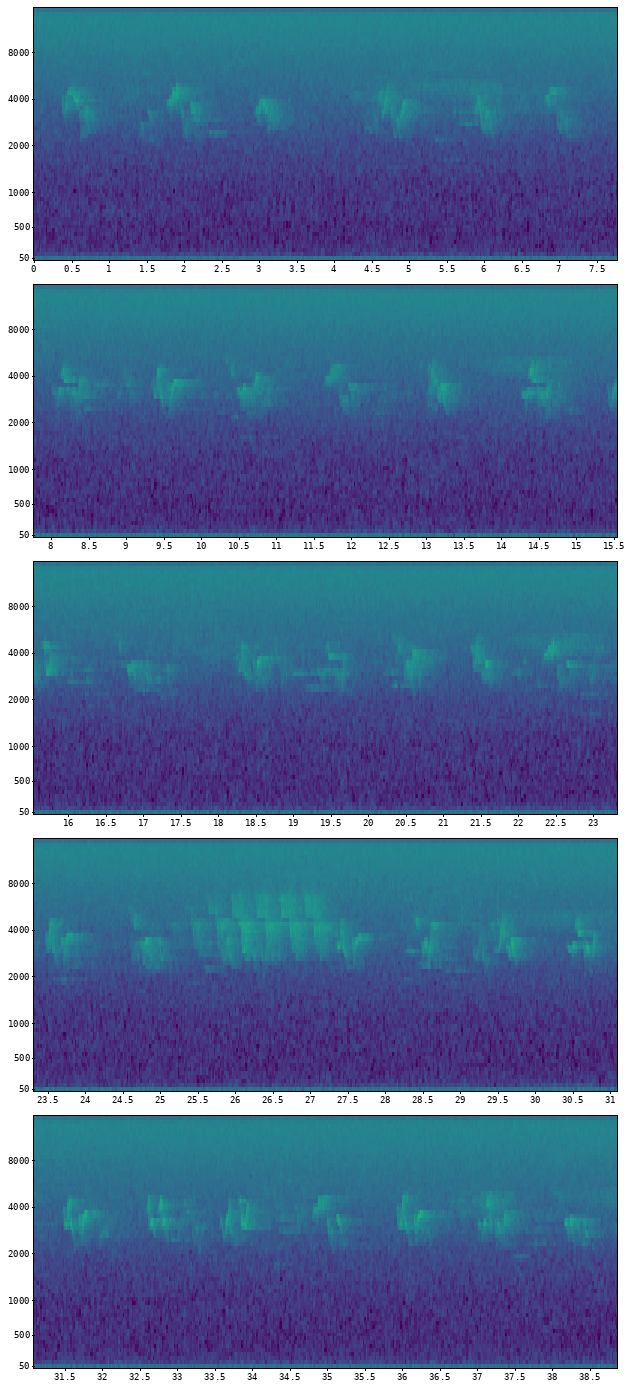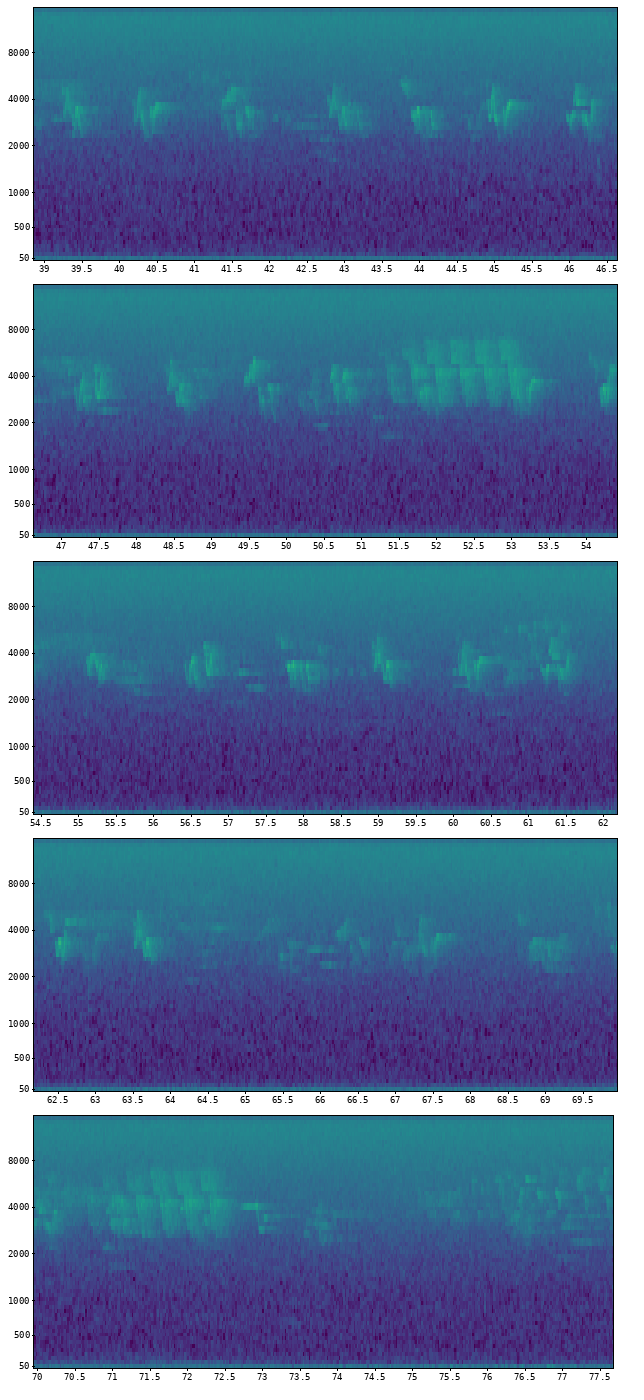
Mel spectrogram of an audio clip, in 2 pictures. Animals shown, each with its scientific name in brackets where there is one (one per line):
Indigo Bunting (Passerina cyanea)
Wood Thrush (Hylocichla mustelina)
Ovenbird (Seiurus aurocapilla)
Red-eyed Vireo (Vireo olivaceus)
Pine Warbler (Setophaga pinus)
